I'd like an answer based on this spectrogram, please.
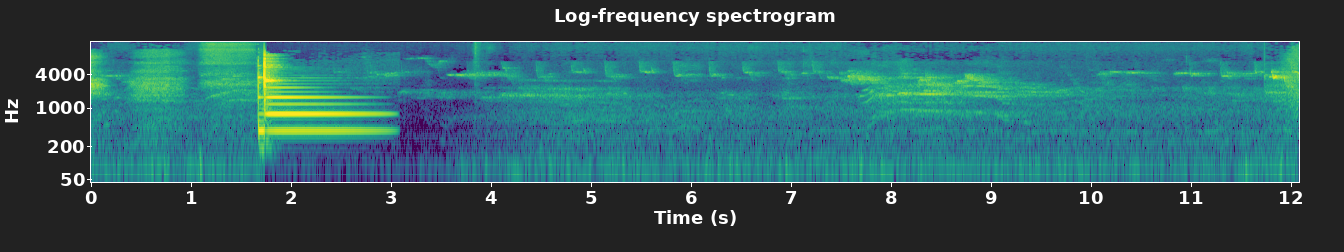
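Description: A single loud bell-like ding about two seconds in. It rings for about a second and then cuts off abruptly. Afterwards there is faint outdoor background with a few faint chirps.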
